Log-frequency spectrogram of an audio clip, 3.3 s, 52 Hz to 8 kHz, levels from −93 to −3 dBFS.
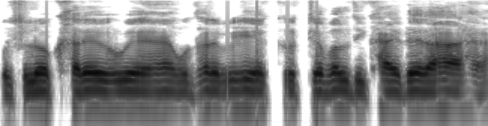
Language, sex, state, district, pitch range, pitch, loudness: Hindi, male, Bihar, Saharsa, 105-110 Hz, 105 Hz, -16 LUFS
